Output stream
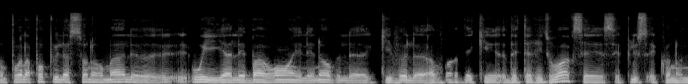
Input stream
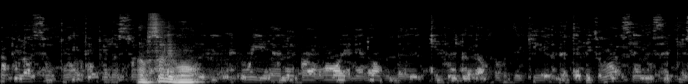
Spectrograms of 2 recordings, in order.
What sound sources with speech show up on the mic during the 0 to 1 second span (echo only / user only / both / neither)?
echo only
